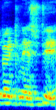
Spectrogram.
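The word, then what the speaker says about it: Wednesday: आज है वेडनेसडे, आज तो वेडनेसडे है, आज वेडनेसडे नहीं, वेडनेसडे नहीं होता, वेडनेसडे, वेडनेसडे यानी ये साउंड रखता है WENZDA, वेडनेसडे, ध्यान रखना, इसमें भी डी साइलेंट होती है, ध्यान रखें।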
